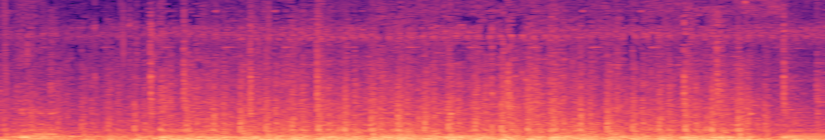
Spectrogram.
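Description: A machine gun in Call of Juarez Gunslinger fires in a loud, continuous rapid burst of shots lasting several seconds, alone without talk.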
